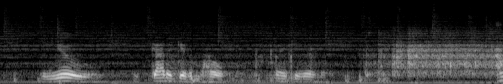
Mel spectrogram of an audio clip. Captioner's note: clapping on audio recording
